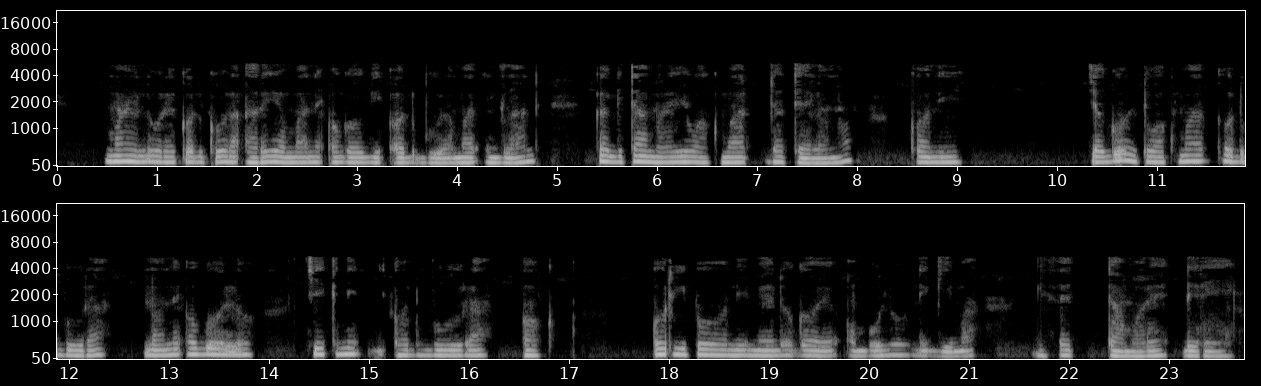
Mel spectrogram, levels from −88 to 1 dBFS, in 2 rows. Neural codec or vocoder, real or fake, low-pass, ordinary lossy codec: codec, 16 kHz, 8 kbps, FreqCodec, smaller model; fake; 5.4 kHz; MP3, 24 kbps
